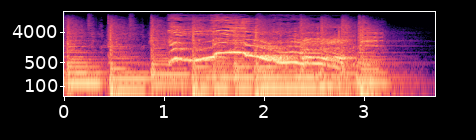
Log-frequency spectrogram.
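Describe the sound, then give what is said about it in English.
A dog gives a few short, sharp barks and then a long, wavering whimper that rises and falls in pitch. It's fairly loud, then fades out at the end, with no talking. “Guide dog.”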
